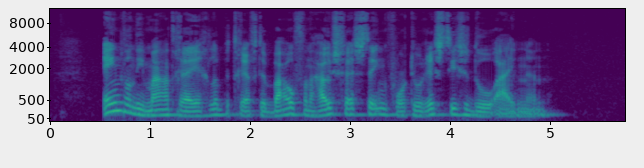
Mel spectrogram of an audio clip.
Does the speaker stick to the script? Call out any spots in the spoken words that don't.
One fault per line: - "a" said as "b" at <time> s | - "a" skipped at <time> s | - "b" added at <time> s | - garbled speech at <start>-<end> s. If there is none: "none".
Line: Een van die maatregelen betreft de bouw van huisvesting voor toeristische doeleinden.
none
